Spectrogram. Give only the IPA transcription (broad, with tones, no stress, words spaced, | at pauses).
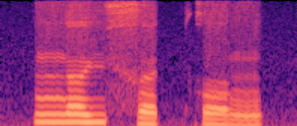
n̪ɵ˥ɥfɵ˨t̚kʊ˨˩ŋ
